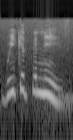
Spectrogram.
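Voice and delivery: ordinary delivery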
